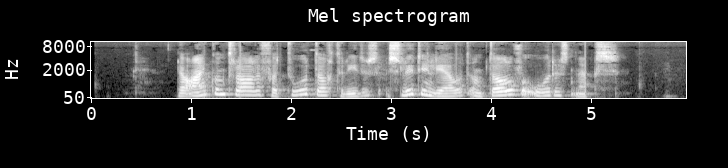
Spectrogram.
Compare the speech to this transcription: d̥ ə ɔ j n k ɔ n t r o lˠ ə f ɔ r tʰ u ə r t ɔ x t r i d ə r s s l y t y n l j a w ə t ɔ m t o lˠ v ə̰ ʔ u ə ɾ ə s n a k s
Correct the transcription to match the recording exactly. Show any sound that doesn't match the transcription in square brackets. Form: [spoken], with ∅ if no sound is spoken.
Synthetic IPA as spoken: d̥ ə ɔ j n k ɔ n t r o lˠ ə f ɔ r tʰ u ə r t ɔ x t r i d ə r s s l y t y n l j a w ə t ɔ m t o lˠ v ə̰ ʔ u ə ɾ ə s n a k s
